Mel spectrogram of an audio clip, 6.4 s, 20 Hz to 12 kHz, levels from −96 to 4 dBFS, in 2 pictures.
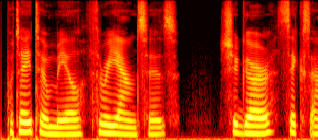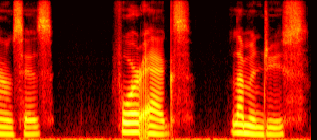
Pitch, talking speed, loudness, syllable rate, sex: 190 Hz, 105 wpm, -17 LUFS, 3.7 syllables/s, female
